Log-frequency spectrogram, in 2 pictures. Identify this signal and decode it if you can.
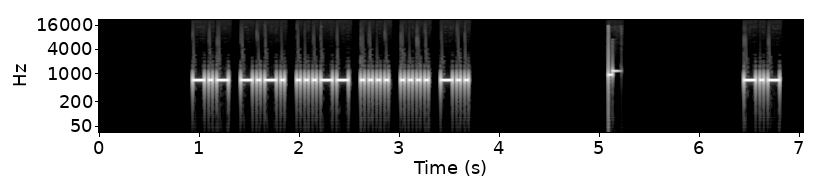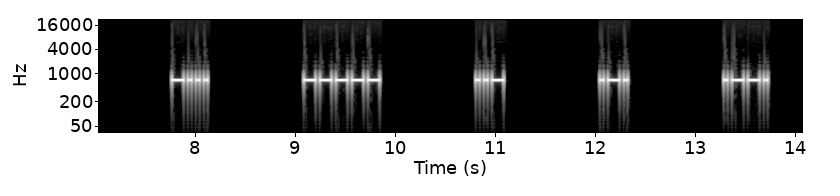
Morse code, heard as a keyed tone, about 30 wpm, spaced as for 13 wpm, 700 Hz. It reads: KC3HHD KB0URP
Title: USA Call Signs - 6 Characters - 8x Character Spacing - 30wpm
